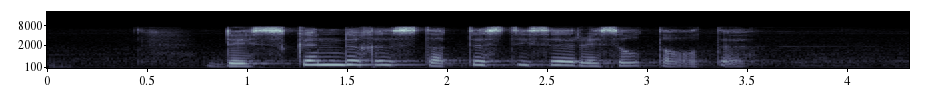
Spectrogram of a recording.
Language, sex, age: Afrikaans, female, 19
